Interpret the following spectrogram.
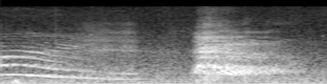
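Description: A faint voice making one long vocal sound that slides down in pitch over about a second, followed by a short breathy noise.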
